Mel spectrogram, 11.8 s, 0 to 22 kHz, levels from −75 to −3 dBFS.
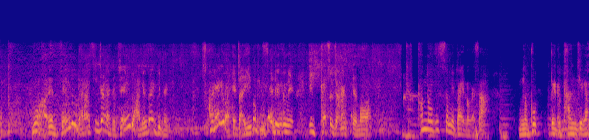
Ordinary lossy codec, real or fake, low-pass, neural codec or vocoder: Opus, 24 kbps; fake; 7.2 kHz; codec, 44.1 kHz, 2.6 kbps, DAC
